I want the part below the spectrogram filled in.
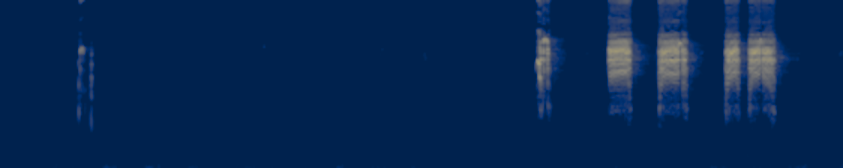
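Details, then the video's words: Black francolin call: after a faint click, a burst of four harsh, grating notes in quick succession, the last two run together, with silence around them. "کالا تیتر کی آواز سندھی کالے تیتر کی مکس آوازیں"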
